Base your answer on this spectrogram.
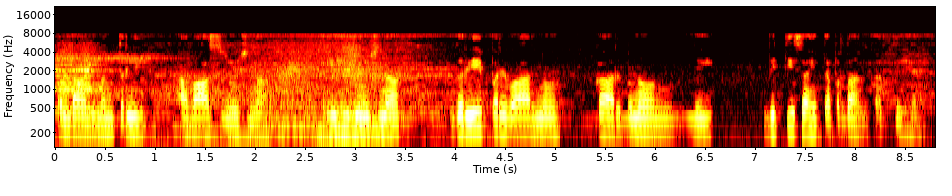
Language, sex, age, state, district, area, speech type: Punjabi, female, 30-45, Punjab, Hoshiarpur, urban, spontaneous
